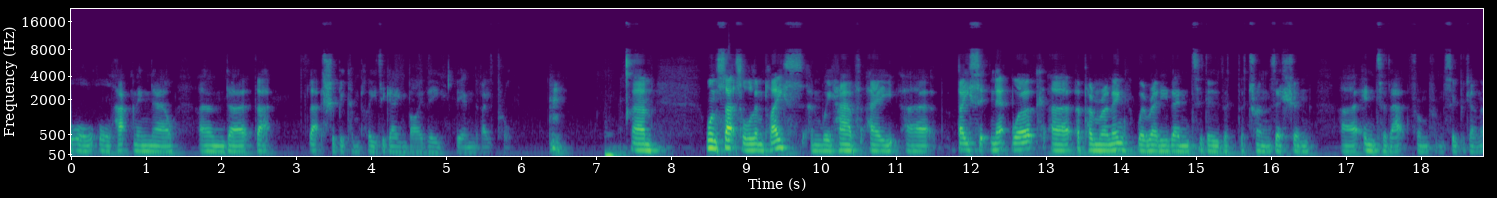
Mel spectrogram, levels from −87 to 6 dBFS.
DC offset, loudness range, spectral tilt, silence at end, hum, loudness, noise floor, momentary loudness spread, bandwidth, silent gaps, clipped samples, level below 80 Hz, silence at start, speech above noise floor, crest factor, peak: under 0.1%; 15 LU; -6 dB/octave; 0 s; none; -24 LUFS; -60 dBFS; 18 LU; 16 kHz; none; under 0.1%; -40 dBFS; 0 s; 36 dB; 24 dB; 0 dBFS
